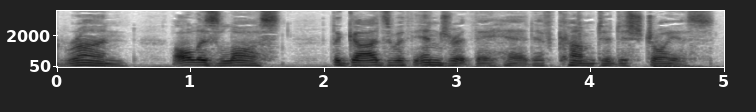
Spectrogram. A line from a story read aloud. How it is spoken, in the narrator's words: As they ran, they cried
